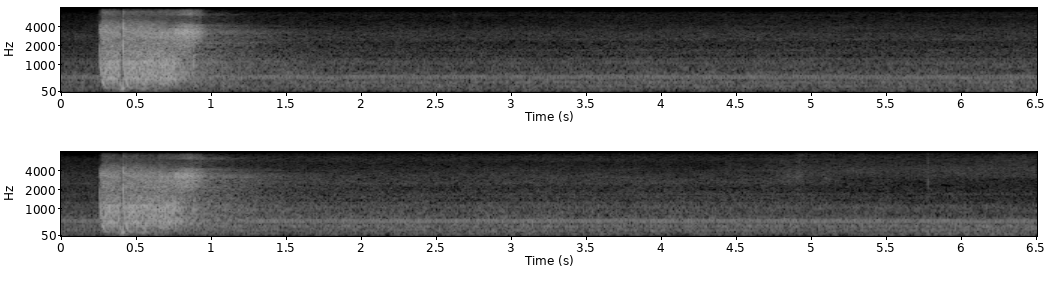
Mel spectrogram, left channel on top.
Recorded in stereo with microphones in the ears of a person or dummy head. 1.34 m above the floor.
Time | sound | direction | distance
0.2 | a gunshot | 20° left (ahead or behind) | 0.6 m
